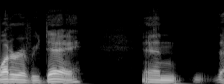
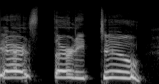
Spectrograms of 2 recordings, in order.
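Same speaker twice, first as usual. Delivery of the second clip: very high, top-of-the-lungs holler. Retelling a fishing trip, the speaker calls out the fish count, retelling a full-lung yell. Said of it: "I'm like yelling at the top of my lungs".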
